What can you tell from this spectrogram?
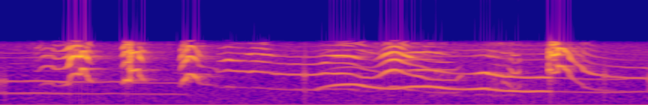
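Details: A six-month-old Australian Shepherd puppy learning to howl gives high, sliding howls broken by short, sharp yips.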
